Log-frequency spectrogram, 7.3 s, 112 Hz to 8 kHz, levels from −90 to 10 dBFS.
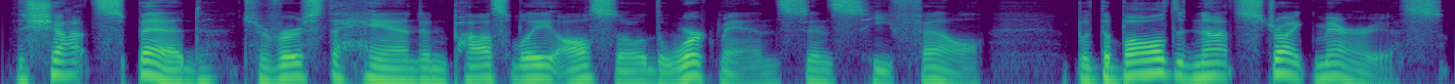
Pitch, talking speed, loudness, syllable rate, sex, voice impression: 130 Hz, 175 wpm, -20 LUFS, 4.6 syllables/s, male, very masculine, very middle-aged, thick, slightly tensed, powerful, slightly bright, soft, slightly muffled, fluent, raspy, slightly cool, intellectual, slightly refreshing, slightly sincere, calm, mature, slightly friendly, slightly reassuring, unique, slightly elegant, very wild, slightly sweet, lively, kind, slightly modest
